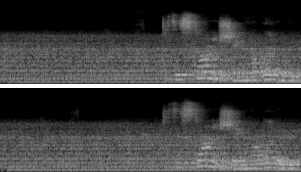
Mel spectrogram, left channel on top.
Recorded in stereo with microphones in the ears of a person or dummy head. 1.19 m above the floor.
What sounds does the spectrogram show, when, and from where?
1.6 s a woman speaking: 50° left (ahead or behind), 0.9 m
